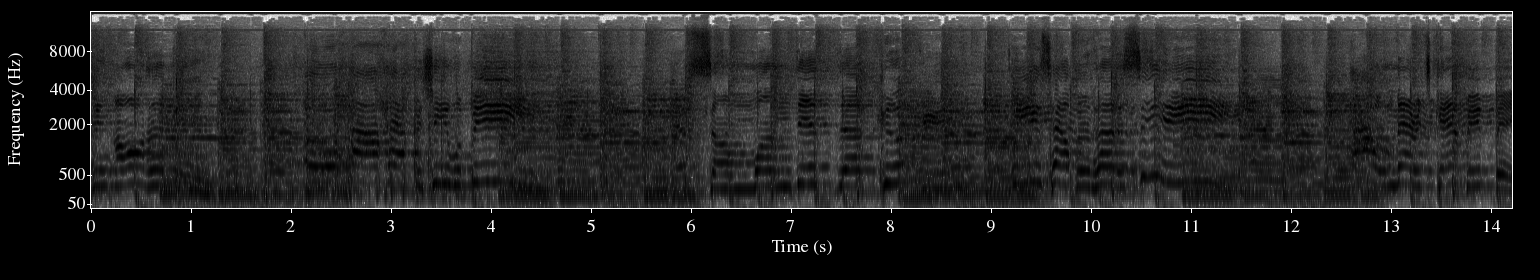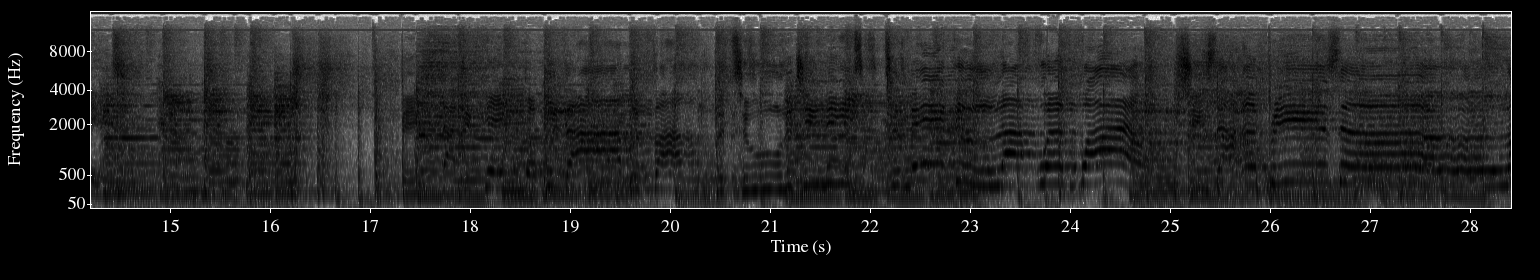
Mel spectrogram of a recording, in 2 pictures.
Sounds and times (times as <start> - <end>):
Singing: 0.0 - 1.2, 2.1 - 4.6, 5.8 - 11.6, 12.6 - 14.7, 17.3 - 28.4
Music: 0.0 - 28.4.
